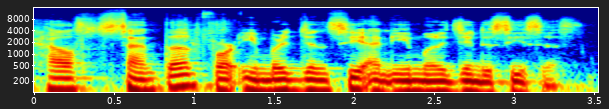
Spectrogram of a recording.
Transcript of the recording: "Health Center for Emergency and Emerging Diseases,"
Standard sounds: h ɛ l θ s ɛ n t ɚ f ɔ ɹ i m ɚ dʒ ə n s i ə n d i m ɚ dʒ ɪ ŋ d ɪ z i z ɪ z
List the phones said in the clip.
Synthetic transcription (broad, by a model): h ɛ l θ s ɛ n t ɚ f ɔ ɹ i m ɚ dʒ ə n s i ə n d i m ɚ dʒ ɪ ŋ d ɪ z i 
